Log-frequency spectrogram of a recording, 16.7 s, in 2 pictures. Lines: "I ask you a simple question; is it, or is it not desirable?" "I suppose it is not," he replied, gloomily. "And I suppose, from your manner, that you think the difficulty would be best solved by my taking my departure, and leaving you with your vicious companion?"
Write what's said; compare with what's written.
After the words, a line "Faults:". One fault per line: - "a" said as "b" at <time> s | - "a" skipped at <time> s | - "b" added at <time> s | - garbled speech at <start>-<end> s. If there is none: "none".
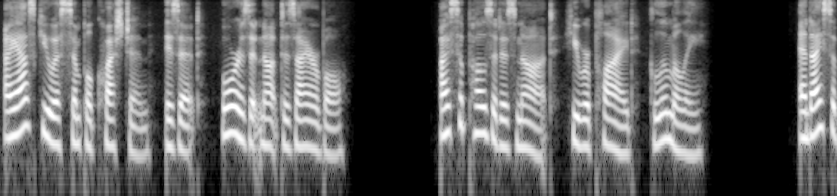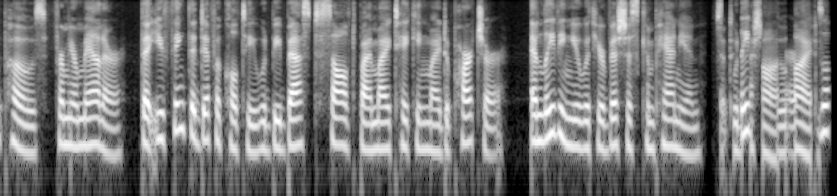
"I ask you a simple question; is it, or is it not desirable?" "I suppose it is not," he replied, gloomily. "And I suppose, from your manner, that you think the difficulty would be best solved by my taking my departure, and leaving you with your vicious companion?" [garbled]
Faults:
- garbled speech at 15.5-16.7 s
